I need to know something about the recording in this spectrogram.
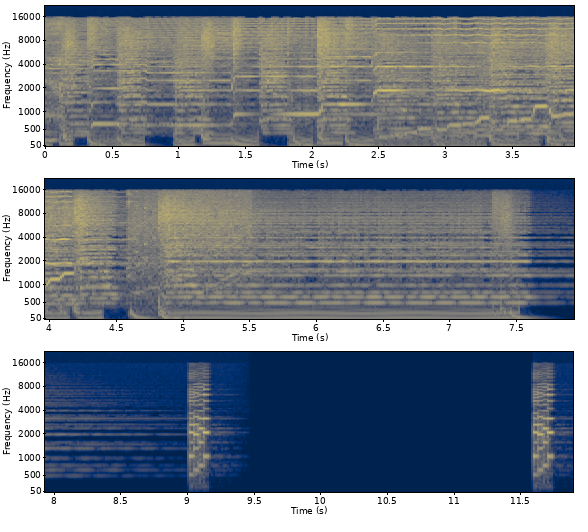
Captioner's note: beep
